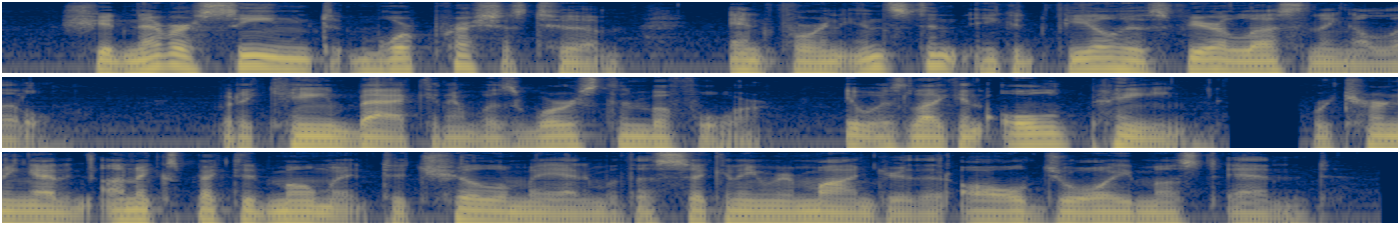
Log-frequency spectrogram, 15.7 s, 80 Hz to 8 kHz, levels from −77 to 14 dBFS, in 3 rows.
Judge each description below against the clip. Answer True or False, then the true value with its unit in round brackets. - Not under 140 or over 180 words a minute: False (200 wpm)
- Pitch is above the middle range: False (85 Hz)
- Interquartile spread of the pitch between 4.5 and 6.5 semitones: False (3.4 semitones)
